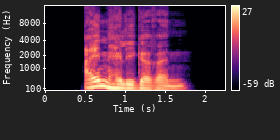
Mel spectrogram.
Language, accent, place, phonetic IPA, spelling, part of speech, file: German, Germany, Berlin, [ˈaɪ̯nˌhɛlɪɡəʁən], einhelligeren, adjective, De-einhelligeren.ogg
- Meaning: inflection of einhellig: 1. strong genitive masculine/neuter singular comparative degree 2. weak/mixed genitive/dative all-gender singular comparative degree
